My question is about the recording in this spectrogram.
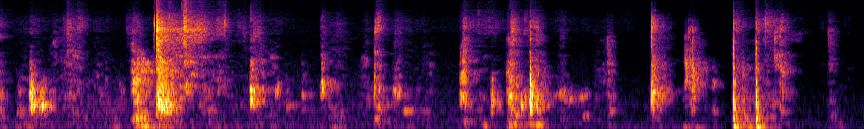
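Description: Scattered soft rustles, clicks and brief faint murmurs in a quiet meeting room, from papers and people moving about at the dais, with a short sound about a second in and another near the end.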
